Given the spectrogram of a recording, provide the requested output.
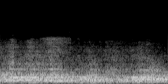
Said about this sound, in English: Whoa. I had an airplane go over. Yeah. The first one I've heard. Or it's a jet. The jets are out.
